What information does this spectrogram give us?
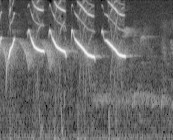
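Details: Belgian canary used in stimulus training to encourage singing gives a brief series of four clear, high whistled notes, each sliding downward, in under two seconds.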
